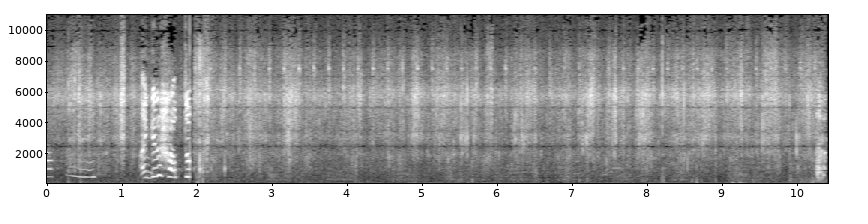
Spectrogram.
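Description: A child's voice and a short, high, wavering squeal, then a sharp click, followed by soft, uneven footfalls of running on grass.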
